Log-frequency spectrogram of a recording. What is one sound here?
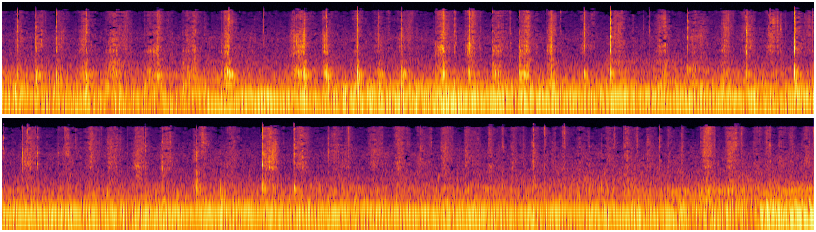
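A palette knife scrapes and dabs through thick paint on paper.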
